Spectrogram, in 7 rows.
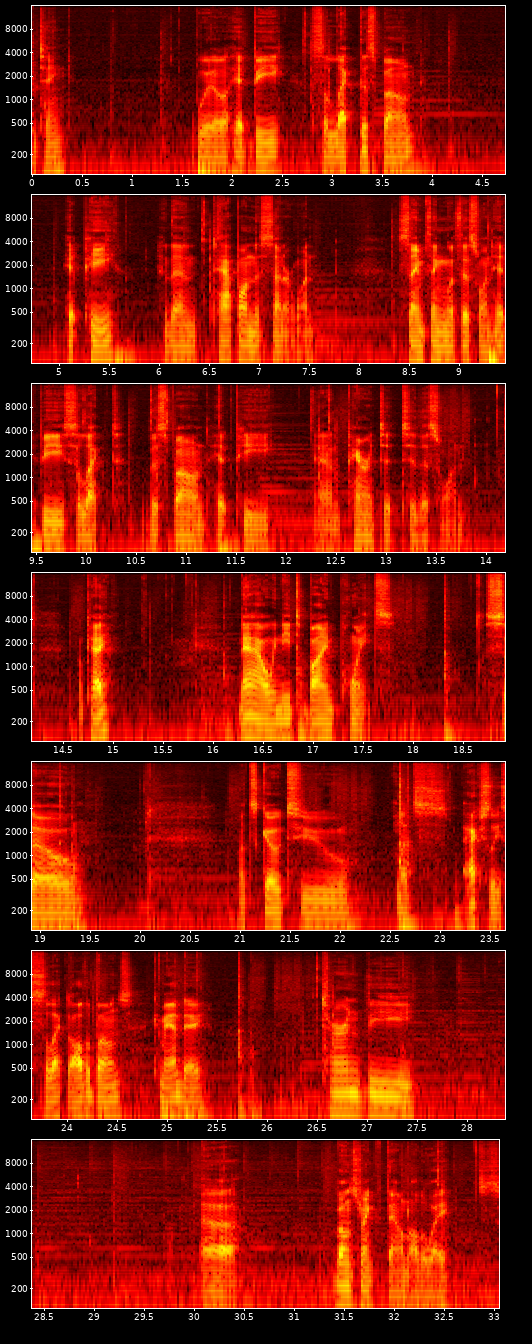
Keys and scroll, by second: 1.6 b, 5.5 p, 9.3 b, 11.3 p, 25.1 super+a.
